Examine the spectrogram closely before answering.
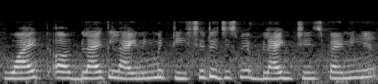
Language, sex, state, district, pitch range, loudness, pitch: Hindi, female, Bihar, West Champaran, 275-315 Hz, -16 LUFS, 285 Hz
